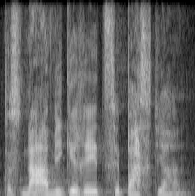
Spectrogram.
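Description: A man, preaching a sermon and talking straight to the congregation, swinging from loud bursts to hushed whispers and repeating phrases for emphasis. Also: on the high side, expressive, unhurried, slightly rough. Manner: repeats phrases for emphasis, talks directly to the audience.

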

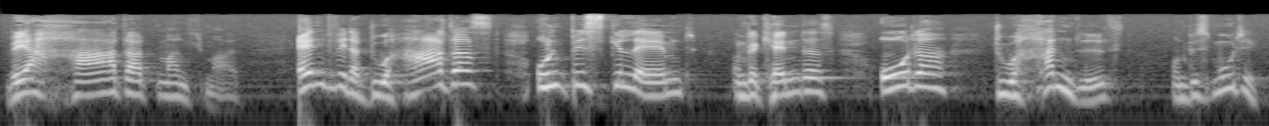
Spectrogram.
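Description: Ein Mann mittleren Alters, der als Pastor lebhaft predigt, der Gemeinde Fragen stellt und über eigene Scherze lacht. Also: male voice, sits high, unhurried. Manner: lively preaching, asks the congregation questions, laughs at own jokes. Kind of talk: sermon.

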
